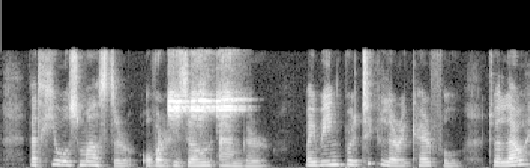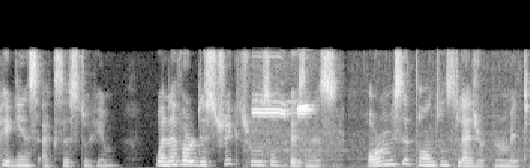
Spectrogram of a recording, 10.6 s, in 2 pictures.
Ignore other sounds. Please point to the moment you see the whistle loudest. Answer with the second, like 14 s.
2 s.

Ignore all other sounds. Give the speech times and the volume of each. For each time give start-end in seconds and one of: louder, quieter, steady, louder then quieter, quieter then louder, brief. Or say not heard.
0.3-10.5 steady.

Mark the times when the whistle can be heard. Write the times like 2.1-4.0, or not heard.
1.6-2.5, 7.8-8.4.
